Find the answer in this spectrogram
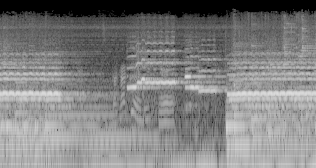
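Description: Background music with a flute melody: a long wavering held note, a quieter stretch, then a short climbing run of higher notes, and from about halfway on another long held note over a low accompaniment.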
